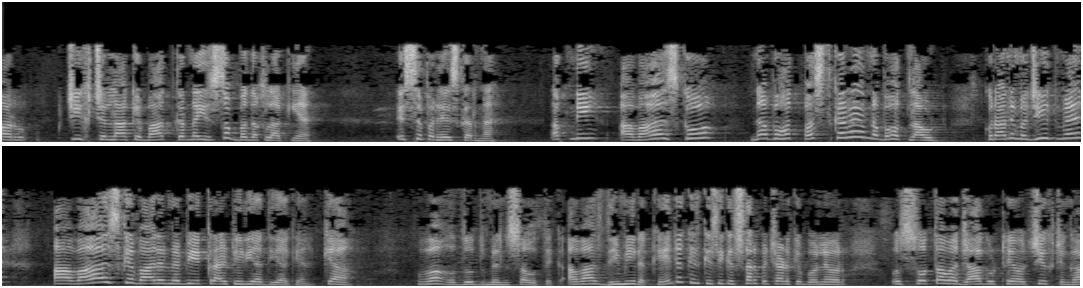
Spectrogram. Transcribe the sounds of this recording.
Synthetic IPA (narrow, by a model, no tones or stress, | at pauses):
ɔːɾt͡ʃiːxt͡ʃɪlːakebaːt̪kɐɾnajesɐbːɐd̪ɐxlaːkijãɦɛː | ɪsːepɐɾɦeːzkɐɾnaɦɛ | ɐpniaːʋaːzko | nɐbɐɦʊt̪̚pɐst̪kɐɾẽnɐbɐɦʊt̪laːʊɖ | kʊɾaːnemɐd͡ʒiːd̪mẽ | aːʋaːzkebaːɾemẽbʱieːkːɾaːɪʈiːɾijad̪ijaɡɐjaːkjaː | ʋɐɣd̪ʊd̪mɪ̃nsɐʊt̪ɪkaːʋaːzd̪ʱiːmiɾɐkʰːẽnakɪkɪsikesɐɾpet͡ʃɐɽkeboːlẽɔːɾ | ʊːoːt̪aʊʋad͡ʒaːɡʊʈʰeɔːɾt͡ʃiːxt͡ʃɪ̃ŋɡʱaː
